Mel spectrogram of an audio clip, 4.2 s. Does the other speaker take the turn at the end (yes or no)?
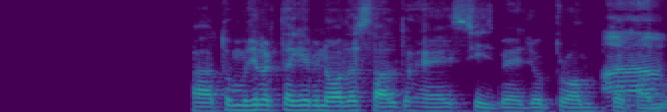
yes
